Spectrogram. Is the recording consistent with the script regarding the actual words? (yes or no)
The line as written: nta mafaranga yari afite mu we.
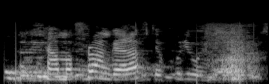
no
